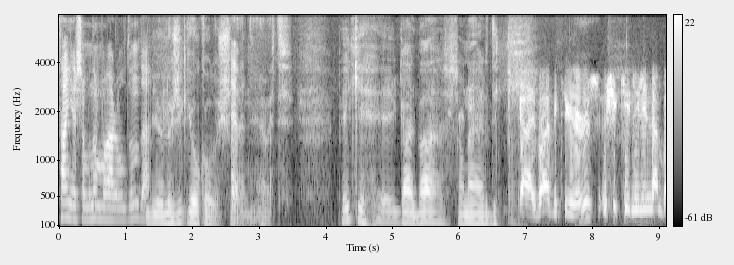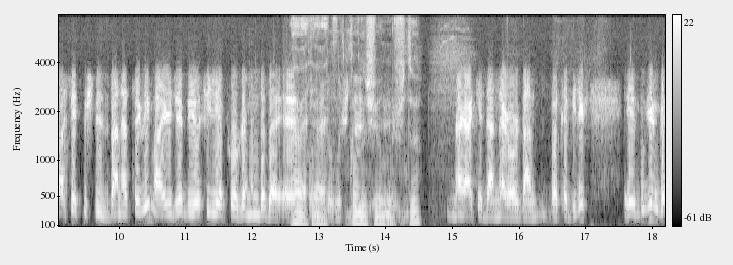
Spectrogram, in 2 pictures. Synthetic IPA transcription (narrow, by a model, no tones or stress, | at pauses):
t̪ʰanjaʃamɯnɯnvaːɾo̞lˠd̪uːnud̪abijo̞lʲo̞ʒicjoko̞lˠuʃja̰ːnɪevɛt̪ | pʰecʰiɡalʲbaːso̞naæɾd̪icɡalʲbaːbit̪ʰiɾijo̞ɾuz̥ɯʃɯkjeɾlʲilʲind̪ænbaxsɛt̪̚miʃt̪inizbænhat̪ʰɯɾlˠajɯmajɾɯd͡ʒabio̞filʲjapʰɾo̞ɡɾamɯnd̪ad̪aevɛtoevɛulˠmuʃkʰo̞nuʃulˠmuʃt̪ʰʊ | meɾaːke̞d̪ænlʲæɾo̞ɾd̪anbakʰabilʲiɾ̥ | buɟynɡ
